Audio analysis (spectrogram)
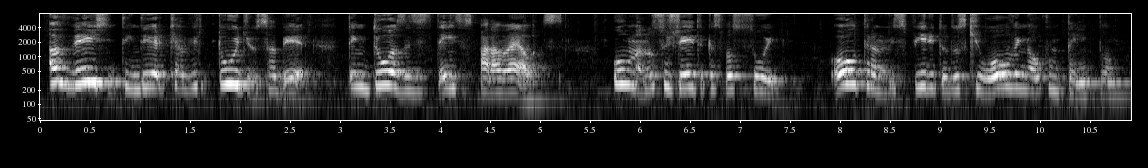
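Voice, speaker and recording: A woman's voice: medium pitch, normal speed, a little mellow, lightly acted. A young Brazilian woman playing a solemn, learned 108-year-old male monk who teaches his doctrine in a radio drama. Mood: solemn, didactic. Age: teenager or young adult. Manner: solemn, didactic, declaiming. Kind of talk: student radio drama of literary classic.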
